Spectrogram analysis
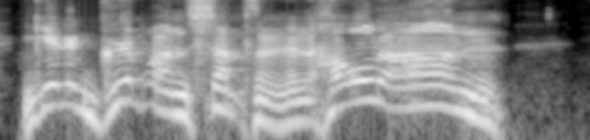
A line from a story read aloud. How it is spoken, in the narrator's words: yelled Roaring Jack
